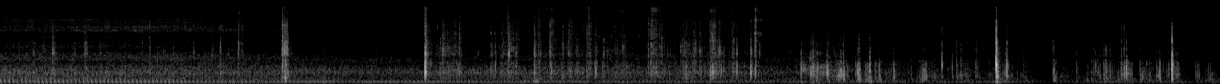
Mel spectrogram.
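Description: Hard plastic fishing lures and hooks clicking and rattling in a clear plastic tackle box as hands rummage through it: irregular sharp clicks that grow thicker in the second half, the sharpest one about two seconds before the end.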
